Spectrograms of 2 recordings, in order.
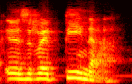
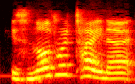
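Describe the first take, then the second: First: Retina said the Spanish way, "re-TEE-na"; Spanish pronunciation. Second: Retina said the English way, "re-TAI-na"; wrong English pronunciation. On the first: Teacher shows the right way: retina as re-TEE-na. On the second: Teacher shows the wrong way: retina as re-TAI-na. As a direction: say retina as an English speaker would. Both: Shown as a demonstration.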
